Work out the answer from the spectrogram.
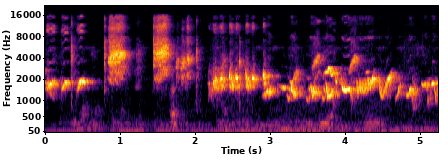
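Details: White-rumped shama in full, lively song, caged: harsh scratchy bursts early, then a rapid run of warbled, jumpy whistled notes that rise and fall; low background hum.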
